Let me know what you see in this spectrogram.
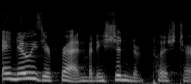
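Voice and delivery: ordinary delivery

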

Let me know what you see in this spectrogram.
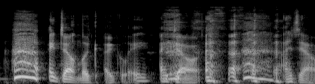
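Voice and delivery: laughing through words. Praising a performance, imitating Rose Byrne laughing through lines. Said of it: "The way Rose Byrne laughs and goes".

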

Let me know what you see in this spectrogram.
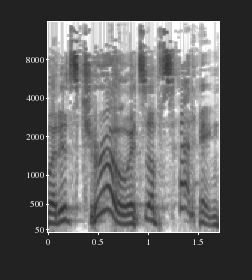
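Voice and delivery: talking through laughter. Agreeing that a film scene is upsetting, laughing while talking. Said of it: "Sorry, I'm laughing".

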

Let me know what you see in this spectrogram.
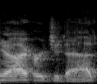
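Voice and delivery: put-on acting like a child. Retelling his own reply at the breakfast table: imitating a childish reply. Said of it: "I acted like a child saying".

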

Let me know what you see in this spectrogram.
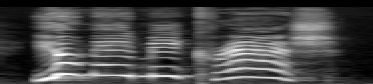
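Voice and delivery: acted-out, very high, shrill little-girl yell. Retelling a crash scene, imitating a little girl yelling. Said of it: "this little girl yelling at me".

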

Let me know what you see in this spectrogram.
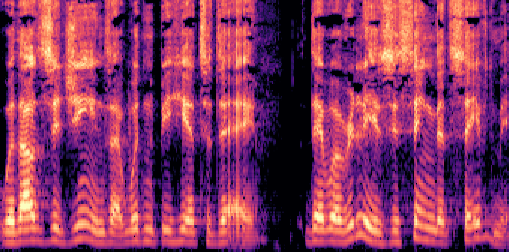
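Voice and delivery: clumsy, bad, fake German accent. Reading a news story, the speaker quotes a rescued man, in a bad German accent. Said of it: "This is a bad German accent".

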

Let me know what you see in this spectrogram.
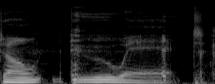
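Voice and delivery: very slow delivery, each word drawn out. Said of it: "she says very slowly".

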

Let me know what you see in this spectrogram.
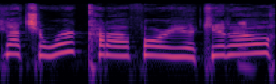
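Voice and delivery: very high, playful put-on character voice. Swapping two game characters' voices for a joke: Chirithy voice. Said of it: "swapping their voices".

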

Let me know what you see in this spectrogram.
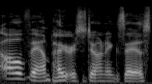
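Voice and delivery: plain

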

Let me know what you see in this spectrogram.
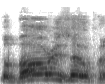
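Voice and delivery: slow, drawn-out, high fake posh accent. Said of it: "With his fake posh accent".

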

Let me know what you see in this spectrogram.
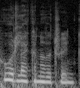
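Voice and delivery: small, soft-spoken, quiet little voice. Describing a woman chiming into the chat to offer drinks, imitating her little quiet voice. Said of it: "her little quiet voice comes in and goes".

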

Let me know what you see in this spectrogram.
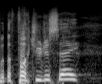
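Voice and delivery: put-on very loud, very high aggressive outburst. Retelling a reaction to a friend coughing at breakfast: imitating own aggressive reaction. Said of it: "I got so aggressive".

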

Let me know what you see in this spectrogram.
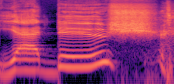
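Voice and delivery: slow Southern drawl, "douche" drawn out. Retelling a woman's remark to the group on a bus, in a southern drawl. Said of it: "with the Southern drawl".

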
